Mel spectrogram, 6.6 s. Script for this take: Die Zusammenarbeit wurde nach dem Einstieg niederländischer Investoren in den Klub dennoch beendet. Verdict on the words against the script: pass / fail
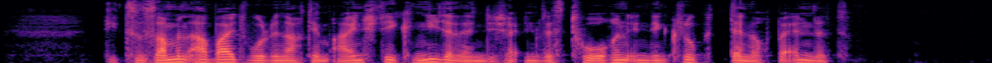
pass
